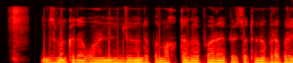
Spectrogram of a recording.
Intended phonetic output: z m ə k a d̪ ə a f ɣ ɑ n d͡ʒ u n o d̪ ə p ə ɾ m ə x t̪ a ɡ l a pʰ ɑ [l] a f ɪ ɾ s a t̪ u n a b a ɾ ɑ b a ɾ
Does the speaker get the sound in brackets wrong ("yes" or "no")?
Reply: yes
